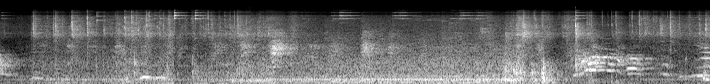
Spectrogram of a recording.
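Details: Pet dog indoors on a wooden floor, barking and whimpering in short noisy bursts, overlapped by constant human talk and household clatter.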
